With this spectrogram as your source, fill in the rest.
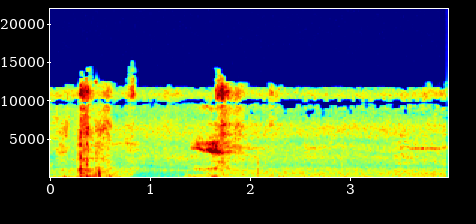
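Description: Tent fabric rustles and flaps close by.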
